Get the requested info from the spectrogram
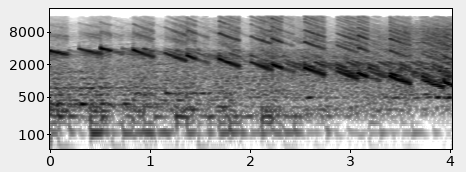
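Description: Uplifting trance music at its close: a quickly repeating synth figure of short falling notes slides steadily lower in pitch over a steady bass. Right at the end the bass cuts out, leaving only a fading echo of the synth.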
